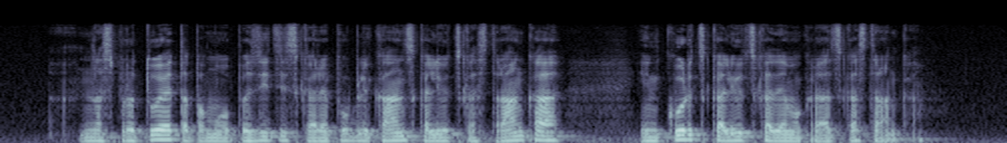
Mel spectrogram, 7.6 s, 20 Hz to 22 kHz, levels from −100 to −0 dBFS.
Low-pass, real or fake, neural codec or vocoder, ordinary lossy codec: 10.8 kHz; real; none; none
